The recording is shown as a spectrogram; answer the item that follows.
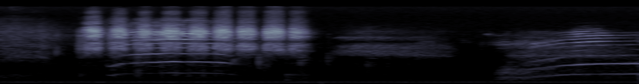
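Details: Kittens sleeping in a boot give a rapid run of about eight short, bright mews in under two seconds, then a fainter squeak and one longer rising-falling mew at the end.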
